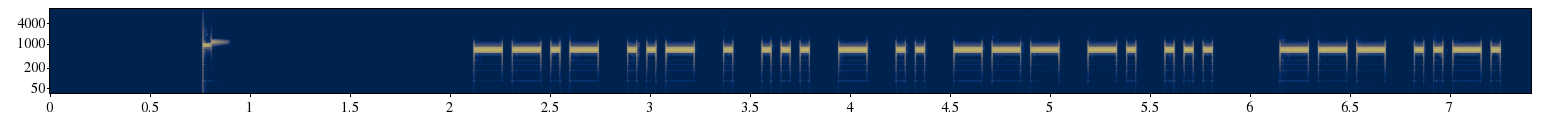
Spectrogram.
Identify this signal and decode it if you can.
Morse code, heard as a keyed tone, about 25 wpm, 700 Hz. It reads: QUESTIONS OF
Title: Pangram Challenge v2 - 25wpm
